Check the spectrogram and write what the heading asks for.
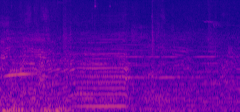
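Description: A cow moos once, a short held call about halfway through. It follows a heavy low bump at the very start.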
